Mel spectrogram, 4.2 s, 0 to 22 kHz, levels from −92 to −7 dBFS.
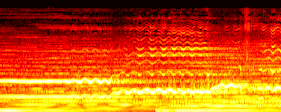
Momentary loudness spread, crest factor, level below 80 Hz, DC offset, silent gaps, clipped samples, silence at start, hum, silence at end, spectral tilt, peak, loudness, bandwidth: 4 LU; 10 dB; -22 dBFS; under 0.1%; none; under 0.1%; 0 s; none; 0 s; -6 dB/octave; -2 dBFS; -11 LUFS; 12 kHz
